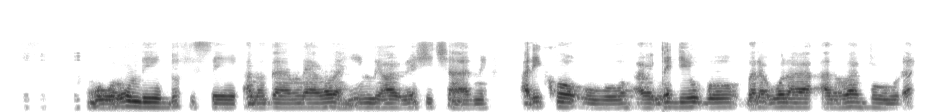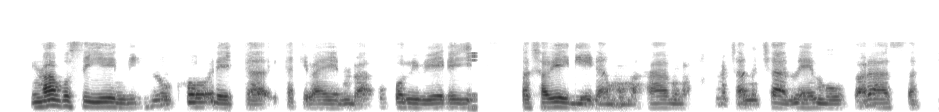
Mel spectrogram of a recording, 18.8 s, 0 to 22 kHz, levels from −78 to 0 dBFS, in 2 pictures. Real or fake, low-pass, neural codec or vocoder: fake; 5.4 kHz; codec, 24 kHz, 0.9 kbps, WavTokenizer, medium music audio release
